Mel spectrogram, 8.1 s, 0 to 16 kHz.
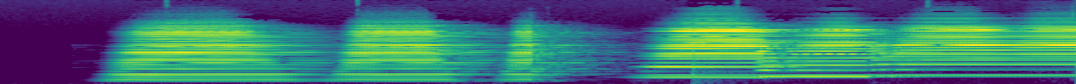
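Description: Sampled 1926 accordion, a Kontakt sample instrument, played from a keyboard: two held chords, then sustained notes that step to new pitches twice near the end.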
